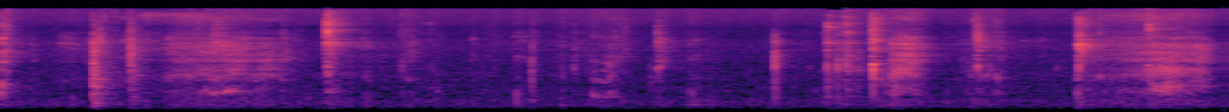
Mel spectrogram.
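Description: Close-miked chewing of a crunchy cornmeal-battered corn dog: a string of short crisp crunches and wet mouth clicks, with a longer noisy stretch about a second in and another near the end.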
